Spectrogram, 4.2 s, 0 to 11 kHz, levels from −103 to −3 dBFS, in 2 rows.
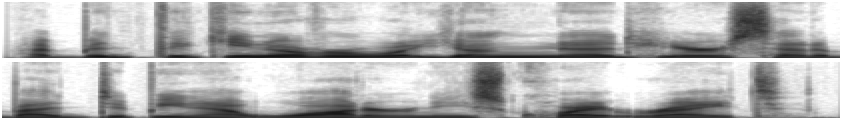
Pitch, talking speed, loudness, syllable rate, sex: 190 Hz, 245 wpm, -17 LUFS, 6.3 syllables/s, female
